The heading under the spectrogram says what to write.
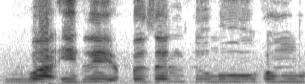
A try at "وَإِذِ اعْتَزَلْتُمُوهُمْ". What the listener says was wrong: وَإِذِ نہیں عین آپ کا موٹا ہو رہا تھوڑا سا. وَإِذِ نہیں ہے وَإِذِ وَإِذِ اور ہونٹ کسرے میں ہونٹ بالکل پیچھے نہیں جائیں گے. وَإِذِ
